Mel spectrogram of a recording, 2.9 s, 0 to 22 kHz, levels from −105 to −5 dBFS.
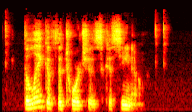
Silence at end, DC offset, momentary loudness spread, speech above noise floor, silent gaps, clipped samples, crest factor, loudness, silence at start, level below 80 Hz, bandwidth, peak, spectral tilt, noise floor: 0.4 s; under 0.1%; 18 LU; 22 dB; none; under 0.1%; 18 dB; -17 LUFS; 0.05 s; -62 dBFS; 12.5 kHz; -2 dBFS; -2.5 dB/octave; -41 dBFS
